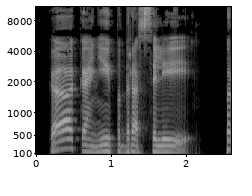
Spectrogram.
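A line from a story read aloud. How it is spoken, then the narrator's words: Surprised mutter. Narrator (Russian): пробормотал удивленно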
